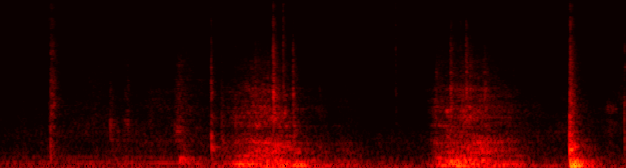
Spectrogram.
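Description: A drawer on a piece of furniture in a store slid open and shut a couple of times, with soft scraping rumbles and a sharp knock near the end.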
